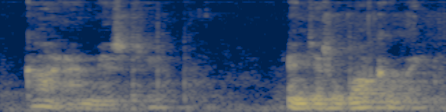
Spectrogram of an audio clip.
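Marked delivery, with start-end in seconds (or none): 0.1-0.8 very soft, low and intimate; tender homecoming murmur. Shown as a demonstration. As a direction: say it tenderly to your wife. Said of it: "walk in the house and say".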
